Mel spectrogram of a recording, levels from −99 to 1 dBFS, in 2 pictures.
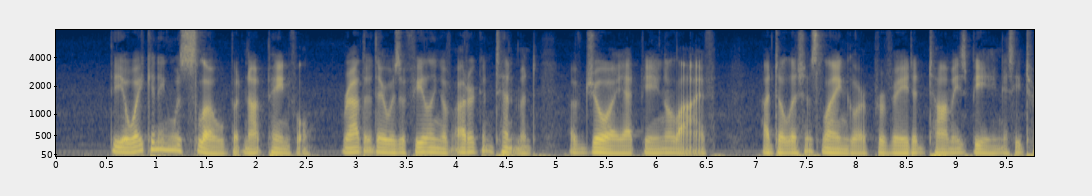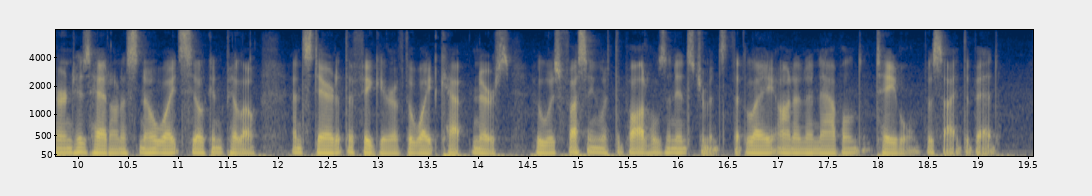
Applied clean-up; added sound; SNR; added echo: none; none; none; none.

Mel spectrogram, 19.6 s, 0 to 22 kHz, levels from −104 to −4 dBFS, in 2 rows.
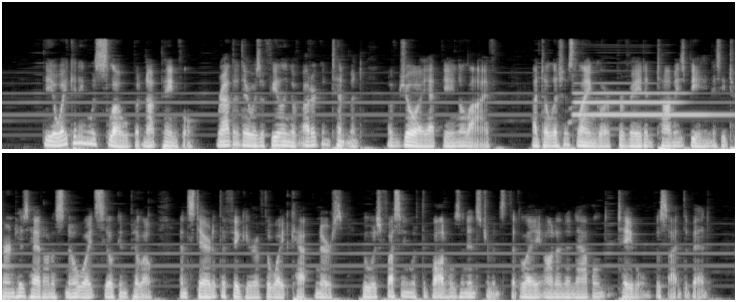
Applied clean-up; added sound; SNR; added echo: classical method log-MMSE.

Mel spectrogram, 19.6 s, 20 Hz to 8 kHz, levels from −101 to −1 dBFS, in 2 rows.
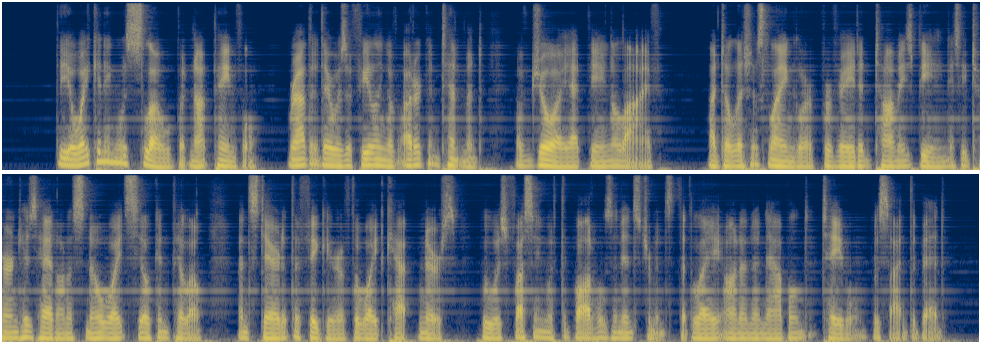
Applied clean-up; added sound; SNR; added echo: neural mask model DeepFilterNet 3.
